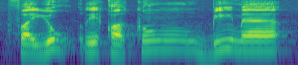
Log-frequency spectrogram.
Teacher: میم ساکن ہے، اس کے بعد با ہے تو میم ساکن کو غننے کے ساتھ پڑھیں گے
